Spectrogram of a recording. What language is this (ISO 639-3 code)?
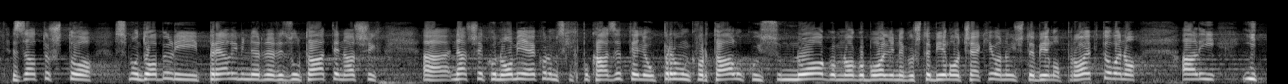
srp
